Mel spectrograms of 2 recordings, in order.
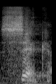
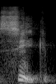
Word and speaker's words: Sikh: I think it's actually pronounced Sikh. I grew up pronouncing it Sikh, but S-I-K-H.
